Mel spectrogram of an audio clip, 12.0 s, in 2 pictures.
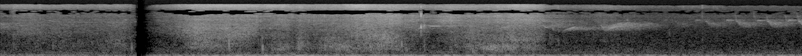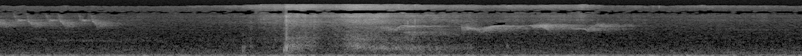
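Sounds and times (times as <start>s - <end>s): low steady background rumble: 0.0s - 12.0s
songbird singing: 3.0s - 7.5s, 8.1s - 12.0s.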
